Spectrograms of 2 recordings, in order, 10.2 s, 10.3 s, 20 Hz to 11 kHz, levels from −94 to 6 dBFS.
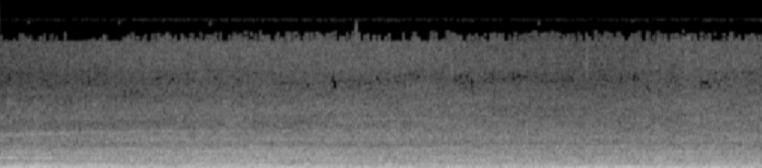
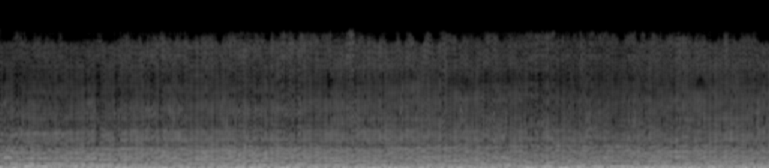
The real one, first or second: first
